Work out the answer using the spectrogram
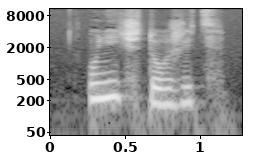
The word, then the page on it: annihilate: /əˈnaɪə.leɪt/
